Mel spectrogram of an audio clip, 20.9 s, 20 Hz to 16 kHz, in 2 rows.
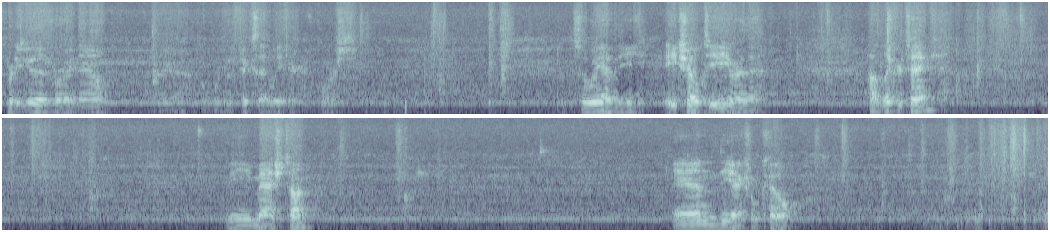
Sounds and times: Speech: 0.0 - 3.6, 5.7 - 7.7, 8.6 - 9.6, 12.7 - 13.7, 17.2 - 18.6.

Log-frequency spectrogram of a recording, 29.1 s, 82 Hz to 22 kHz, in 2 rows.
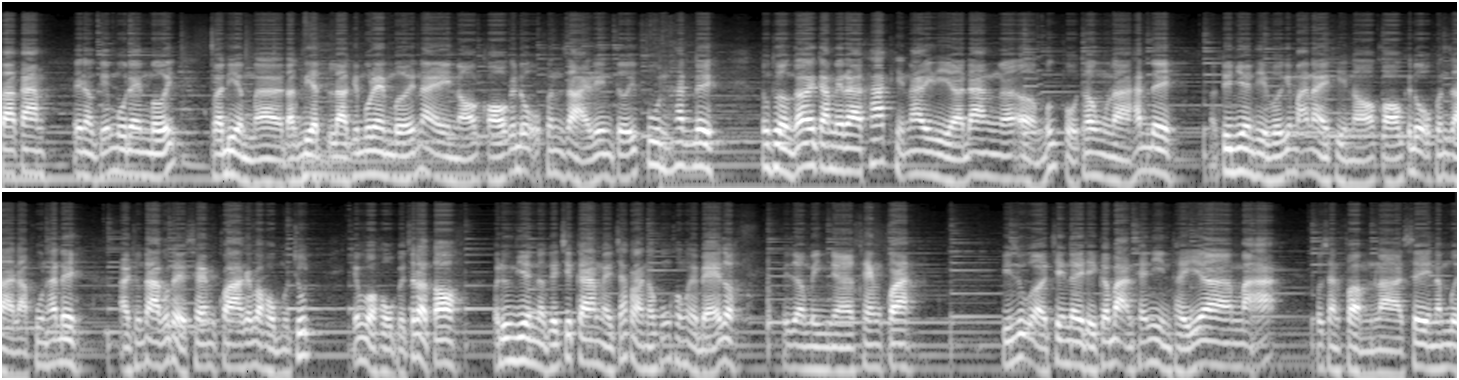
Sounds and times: Speech: 0.0 - 23.7, 24.6 - 29.1
Music: 0.0 - 29.1.

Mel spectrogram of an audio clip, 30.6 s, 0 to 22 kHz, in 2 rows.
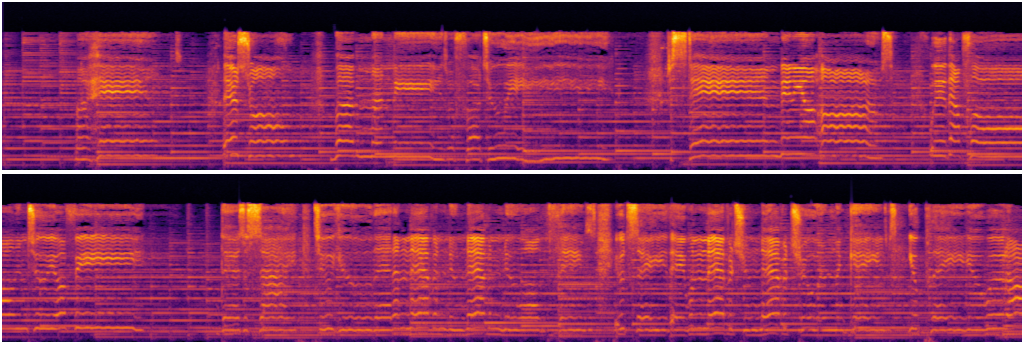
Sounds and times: Music: 0.0 - 30.6.

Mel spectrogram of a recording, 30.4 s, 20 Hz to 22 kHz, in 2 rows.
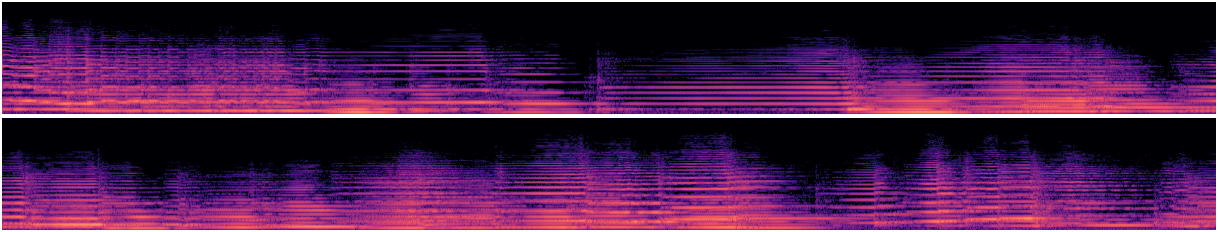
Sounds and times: Double bass: 0.0 - 8.0, 9.7 - 30.3
Cello: 0.0 - 30.3.

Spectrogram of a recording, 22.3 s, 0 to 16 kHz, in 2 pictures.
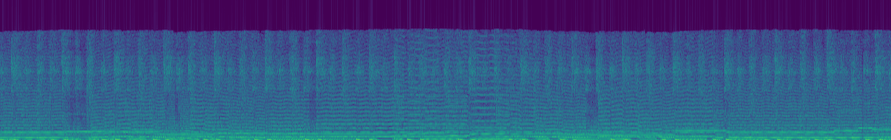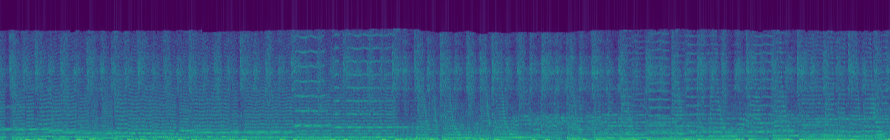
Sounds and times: Music: 0.0 - 22.2.

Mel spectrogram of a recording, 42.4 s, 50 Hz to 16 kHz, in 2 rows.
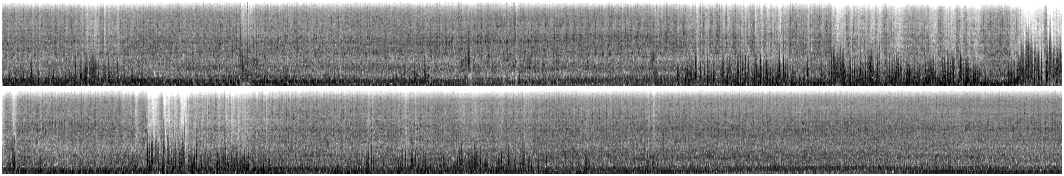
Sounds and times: Truck: 0.0 - 42.4.

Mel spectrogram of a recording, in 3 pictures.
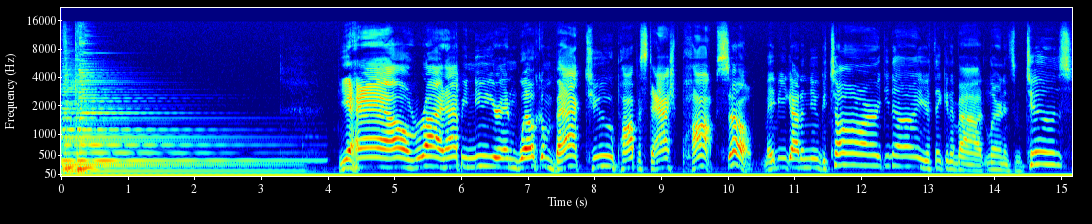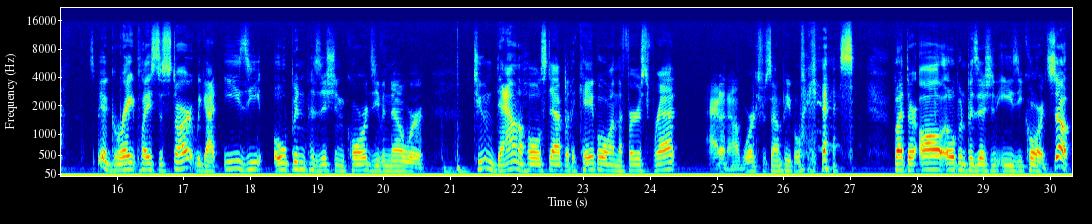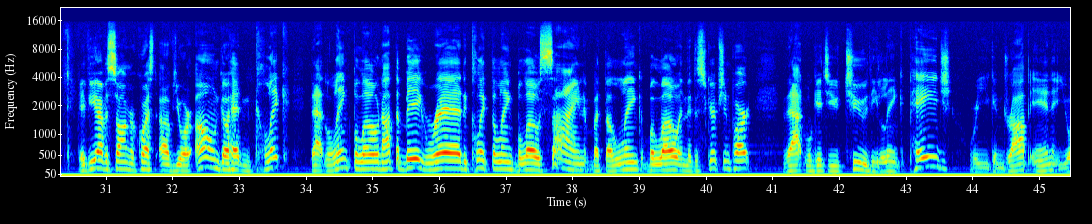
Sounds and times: Speech: 4.2 - 20.6, 21.4 - 45.4.

